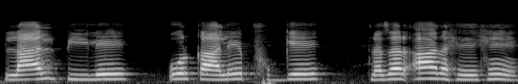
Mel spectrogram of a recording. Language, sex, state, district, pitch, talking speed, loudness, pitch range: Hindi, female, Madhya Pradesh, Bhopal, 240 Hz, 105 wpm, -15 LUFS, 225-250 Hz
